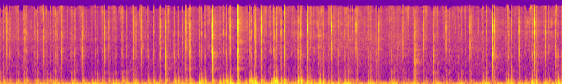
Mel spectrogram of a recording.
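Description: A small clear bottle with a red plastic screw cap and a label, apparently holding some contents, is held in both hands and tapped with the fingertips. It makes a fast, uneven stream of soft, dull taps with a low thumping body, plus sharper clicks and faint crinkling. Each tap dies away almost at once.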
